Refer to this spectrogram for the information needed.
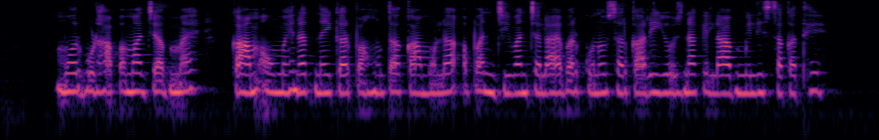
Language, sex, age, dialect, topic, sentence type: Chhattisgarhi, female, 25-30, Central, banking, question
